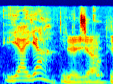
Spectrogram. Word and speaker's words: Yiayia: Yiayia. – Yiayia.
